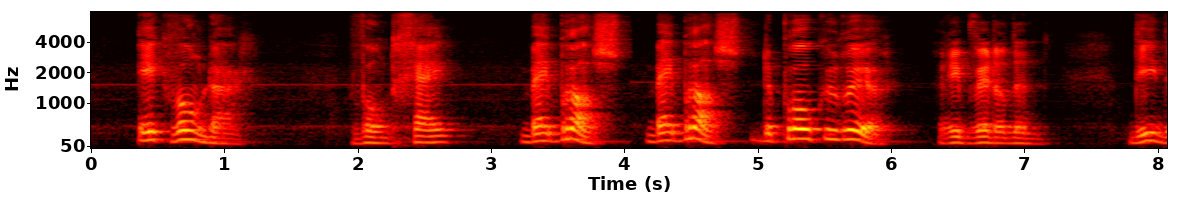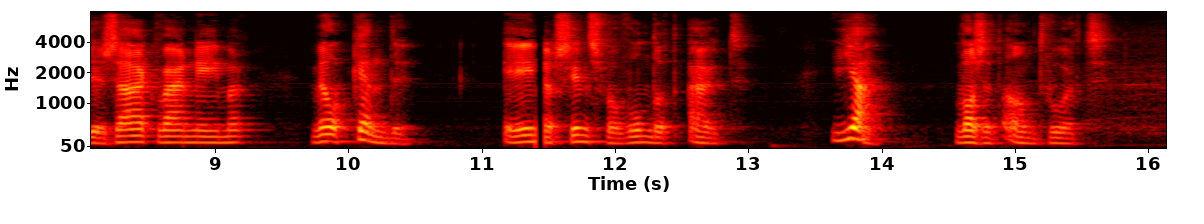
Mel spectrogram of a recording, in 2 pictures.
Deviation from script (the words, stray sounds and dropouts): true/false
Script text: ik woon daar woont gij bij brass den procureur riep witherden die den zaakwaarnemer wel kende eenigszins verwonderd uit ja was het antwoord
true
